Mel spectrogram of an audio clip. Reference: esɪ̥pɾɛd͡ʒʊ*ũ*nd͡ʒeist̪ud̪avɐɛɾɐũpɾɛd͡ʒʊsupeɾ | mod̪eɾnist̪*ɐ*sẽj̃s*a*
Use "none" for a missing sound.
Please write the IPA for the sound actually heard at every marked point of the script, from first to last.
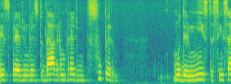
õ, ɐ, a

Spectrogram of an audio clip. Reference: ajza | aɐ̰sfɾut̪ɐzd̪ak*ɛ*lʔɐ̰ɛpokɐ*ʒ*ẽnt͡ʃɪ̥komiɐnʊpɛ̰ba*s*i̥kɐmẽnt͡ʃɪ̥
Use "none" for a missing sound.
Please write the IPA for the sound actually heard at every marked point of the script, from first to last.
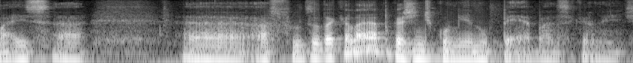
ɛ, ʒ, z

